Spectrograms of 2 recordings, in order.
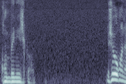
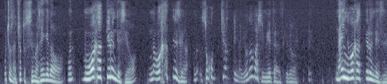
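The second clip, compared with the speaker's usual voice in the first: quick, higher, apologetic wheedling; insistent pleading; 4 semitones higher, faster than usual. Retold or imitated. Asking to peek in for a Switch he knows is sold out, pleading. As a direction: press the request while conceding it is hopeless. Pleading with partner to check shop.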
